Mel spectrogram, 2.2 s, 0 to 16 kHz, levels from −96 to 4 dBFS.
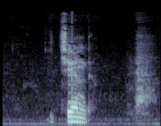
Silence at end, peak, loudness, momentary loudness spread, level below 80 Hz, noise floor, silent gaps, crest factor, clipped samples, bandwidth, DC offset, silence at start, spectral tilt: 0.15 s; 0 dBFS; -18 LUFS; 18 LU; -50 dBFS; -52 dBFS; none; 22 dB; under 0.1%; 11.5 kHz; under 0.1%; 0.65 s; -5.5 dB/octave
